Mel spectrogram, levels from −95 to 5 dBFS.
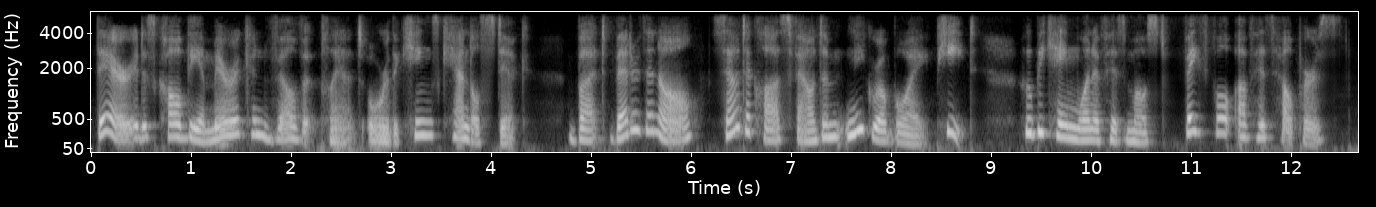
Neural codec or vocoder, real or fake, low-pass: codec, 24 kHz, 0.9 kbps, DualCodec; fake; 5.4 kHz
